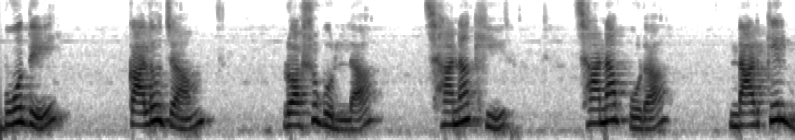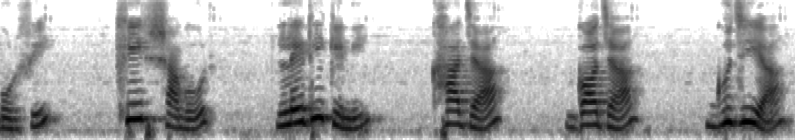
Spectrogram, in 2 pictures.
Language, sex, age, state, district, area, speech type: Bengali, female, 18-30, West Bengal, Hooghly, urban, spontaneous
